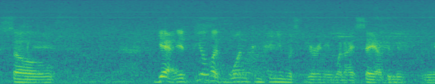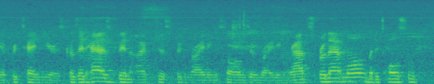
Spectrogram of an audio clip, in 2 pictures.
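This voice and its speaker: A man at medium pitch with fairly even intonation and a fairly quick pace, over noticeable background noise. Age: 20s. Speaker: rapper. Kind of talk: interview.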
